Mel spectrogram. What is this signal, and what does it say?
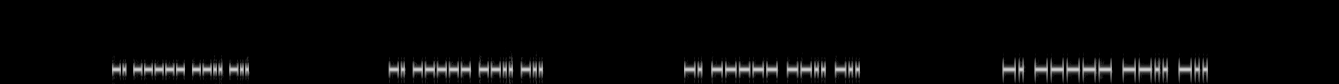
Morse code, heard as a keyed tone, about 38 wpm, 700 Hz. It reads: N0ZD N0ZD N0ZD N0ZD
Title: Speed Racing - USA 1x2 Call Signs 30wpm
